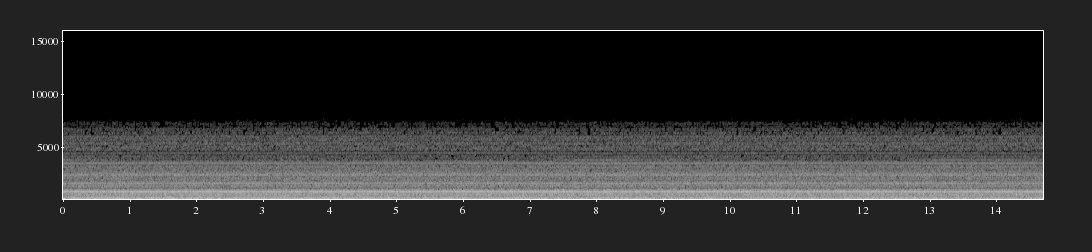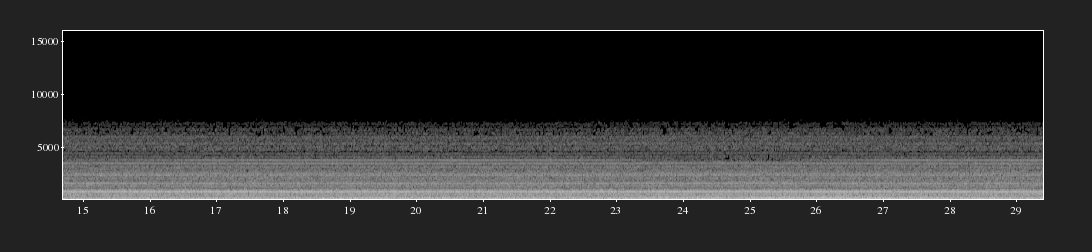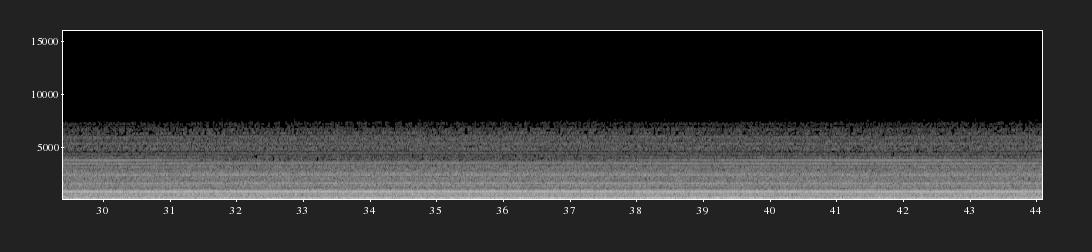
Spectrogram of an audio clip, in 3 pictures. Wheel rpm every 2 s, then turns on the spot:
0, 0, 0, 0, 0, 0, 0, 0, 0, 0, 0, 0, 0, 0, 0, 0, 0, 0, 0, 0, 0, 0.
none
